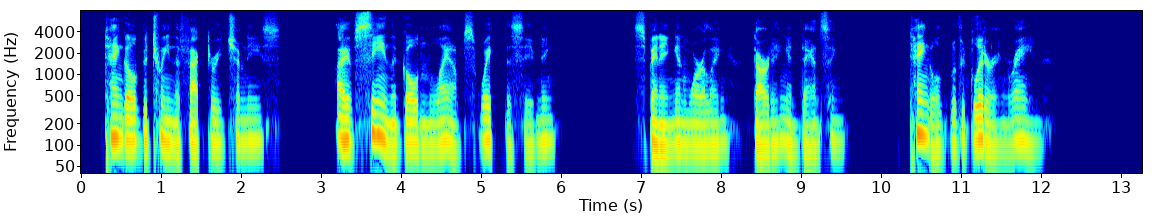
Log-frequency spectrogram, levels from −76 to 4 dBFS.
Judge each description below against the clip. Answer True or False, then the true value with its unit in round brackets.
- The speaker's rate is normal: False (115 wpm)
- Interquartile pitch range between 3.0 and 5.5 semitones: False (2.6 semitones)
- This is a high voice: False (105 Hz)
